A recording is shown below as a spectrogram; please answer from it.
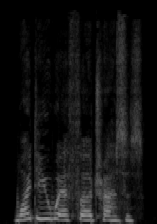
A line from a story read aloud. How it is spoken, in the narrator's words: He laughed, and still laughing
